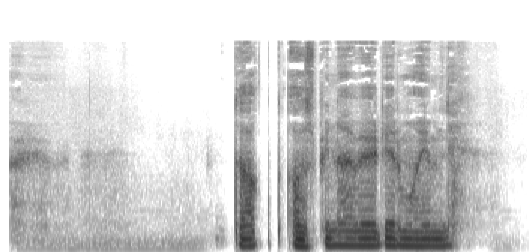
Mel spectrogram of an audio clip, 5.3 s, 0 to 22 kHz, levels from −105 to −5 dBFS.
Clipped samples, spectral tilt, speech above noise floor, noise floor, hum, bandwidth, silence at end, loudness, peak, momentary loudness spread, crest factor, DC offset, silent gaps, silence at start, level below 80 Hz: under 0.1%; -6 dB/octave; 42 dB; -72 dBFS; none; 11.5 kHz; 0.65 s; -31 LUFS; -14 dBFS; 18 LU; 20 dB; under 0.1%; none; 0.1 s; -64 dBFS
